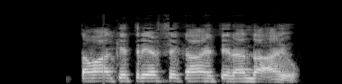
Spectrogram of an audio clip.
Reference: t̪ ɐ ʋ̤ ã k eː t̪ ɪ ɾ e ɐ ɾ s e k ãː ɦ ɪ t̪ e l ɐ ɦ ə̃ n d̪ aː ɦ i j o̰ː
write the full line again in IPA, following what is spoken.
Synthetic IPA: t̪ ɐ ʋ̤ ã k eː t̪ ɪ ɾ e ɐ ɾ s e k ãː ɦ ɪ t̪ e ɾ ɐ ɦ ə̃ n d̪ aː ɦ i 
